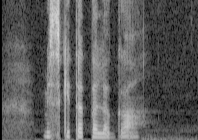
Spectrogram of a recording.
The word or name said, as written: miss kita talaga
